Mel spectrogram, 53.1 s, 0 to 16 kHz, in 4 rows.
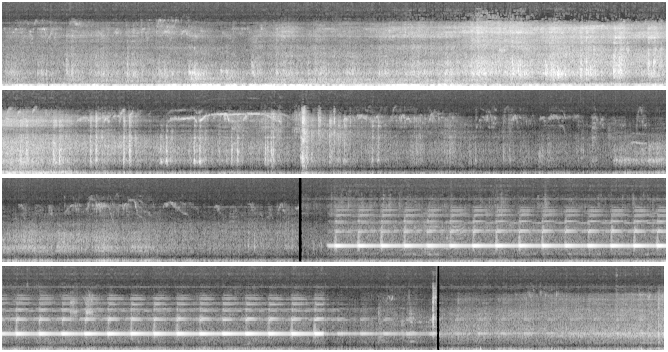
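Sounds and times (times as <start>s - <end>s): train rumbling past: 0.0s - 53.0s.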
